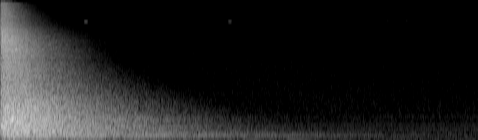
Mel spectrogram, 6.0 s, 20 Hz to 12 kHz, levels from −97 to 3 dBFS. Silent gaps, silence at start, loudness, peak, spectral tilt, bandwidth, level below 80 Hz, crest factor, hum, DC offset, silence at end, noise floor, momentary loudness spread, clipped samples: none; 0 s; -24 LUFS; -6 dBFS; -3.5 dB/octave; 11.5 kHz; -66 dBFS; 24 dB; none; under 0.1%; 4.2 s; -79 dBFS; 27 LU; under 0.1%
